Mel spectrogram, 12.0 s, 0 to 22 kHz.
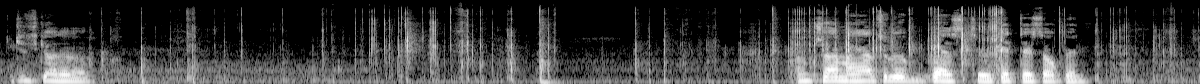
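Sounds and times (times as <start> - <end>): packaging being handled: 1.0 - 5.7, 6.3 - 12.0.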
